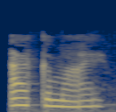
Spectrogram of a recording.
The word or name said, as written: Akamai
